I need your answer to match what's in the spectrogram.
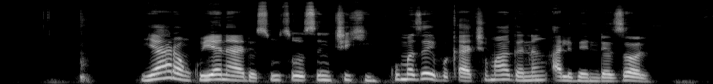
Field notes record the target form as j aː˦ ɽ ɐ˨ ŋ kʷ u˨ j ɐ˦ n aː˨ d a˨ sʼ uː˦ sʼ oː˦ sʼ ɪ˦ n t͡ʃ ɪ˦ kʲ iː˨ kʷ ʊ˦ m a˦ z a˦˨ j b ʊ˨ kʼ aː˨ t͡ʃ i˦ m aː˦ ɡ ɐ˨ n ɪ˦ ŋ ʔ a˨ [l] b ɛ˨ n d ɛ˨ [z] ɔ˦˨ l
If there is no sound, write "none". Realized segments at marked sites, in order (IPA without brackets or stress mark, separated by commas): l, z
